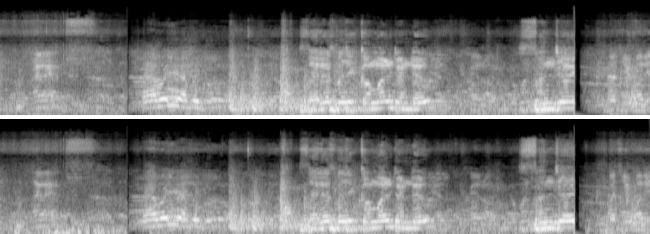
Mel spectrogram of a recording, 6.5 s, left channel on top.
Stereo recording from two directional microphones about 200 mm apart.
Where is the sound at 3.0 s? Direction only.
55° right (ahead or behind).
